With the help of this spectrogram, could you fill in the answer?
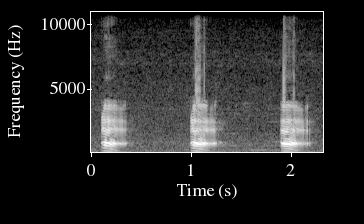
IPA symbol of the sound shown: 'e'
